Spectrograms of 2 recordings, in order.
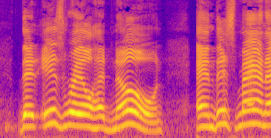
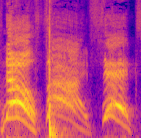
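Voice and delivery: shouted, much higher, indignant; angry prophet; 9 semitones higher, much slower than usual. Retold or imitated. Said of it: "he tells him".

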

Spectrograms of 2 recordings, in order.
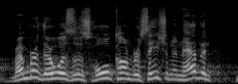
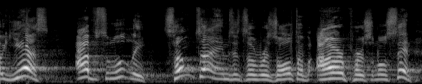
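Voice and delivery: usual speaking voice

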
